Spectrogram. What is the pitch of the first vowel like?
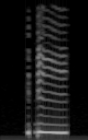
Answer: high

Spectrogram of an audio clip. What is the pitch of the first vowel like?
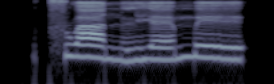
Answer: falling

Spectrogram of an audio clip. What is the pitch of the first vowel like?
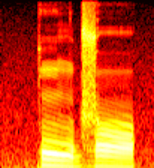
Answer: falling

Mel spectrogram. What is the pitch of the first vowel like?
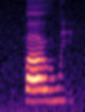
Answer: high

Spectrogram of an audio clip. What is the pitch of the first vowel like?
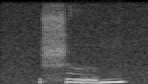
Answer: low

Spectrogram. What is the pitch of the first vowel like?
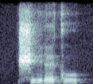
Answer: low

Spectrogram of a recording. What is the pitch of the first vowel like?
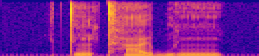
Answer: falling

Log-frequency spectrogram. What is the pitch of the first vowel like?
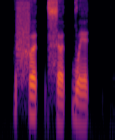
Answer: high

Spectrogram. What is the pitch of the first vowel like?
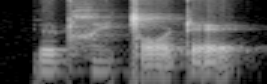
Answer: low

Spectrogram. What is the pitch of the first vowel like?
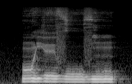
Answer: high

